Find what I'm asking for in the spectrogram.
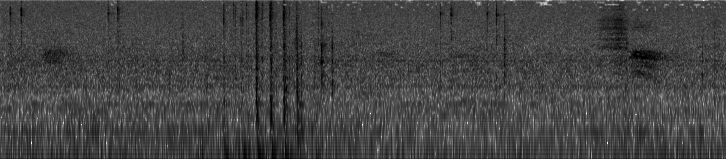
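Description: Quiet typing on a computer keyboard, a short cluster of crisp key taps in the middle over steady room hiss, with a crow cawing faintly in the distance.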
